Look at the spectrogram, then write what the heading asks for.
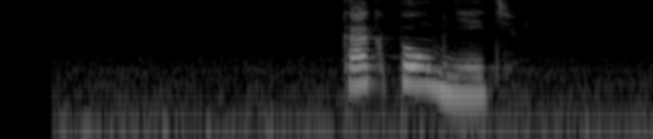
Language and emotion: Russian, neutral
